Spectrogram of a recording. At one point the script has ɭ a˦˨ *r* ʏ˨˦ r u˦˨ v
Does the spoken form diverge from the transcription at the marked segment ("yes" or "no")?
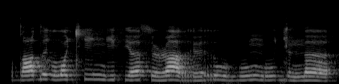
no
